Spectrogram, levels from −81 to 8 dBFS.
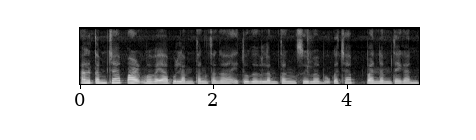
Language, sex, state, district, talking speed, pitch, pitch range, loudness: Wancho, female, Arunachal Pradesh, Longding, 245 wpm, 210 Hz, 200-225 Hz, -16 LUFS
